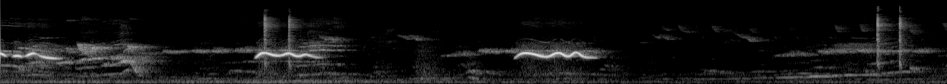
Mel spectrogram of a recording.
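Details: A male white-rumped shama of the Medan type gives short, rich warbled whistles that quaver up and down, a phrase every two to three seconds, over a faint low hum.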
